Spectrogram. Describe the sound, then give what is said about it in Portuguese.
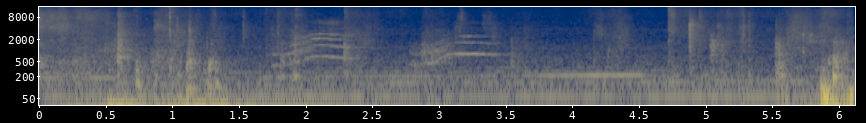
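A cat meows twice in quick succession, clear, over a low steady background hum, with a few soft clicks and knocks near the end and no talking. “Pera aí, meu gato tá fazendo barulho.”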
